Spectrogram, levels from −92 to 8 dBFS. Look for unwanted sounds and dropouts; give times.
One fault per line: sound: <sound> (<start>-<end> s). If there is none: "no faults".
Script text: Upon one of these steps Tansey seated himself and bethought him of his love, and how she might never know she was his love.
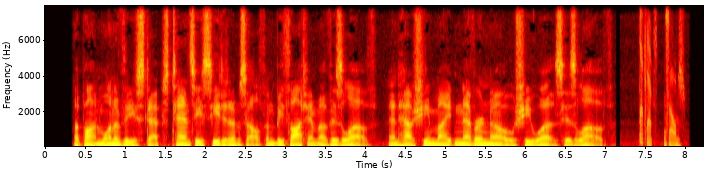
sound: chirp (7.4-8.0 s)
